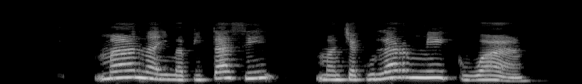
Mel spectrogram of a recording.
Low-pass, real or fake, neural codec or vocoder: 7.2 kHz; real; none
